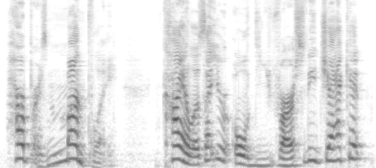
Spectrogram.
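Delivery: dad startled by the varsity jacket; surprised exclamation. Acted. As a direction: gasp at the old jacket.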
